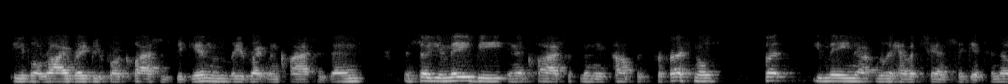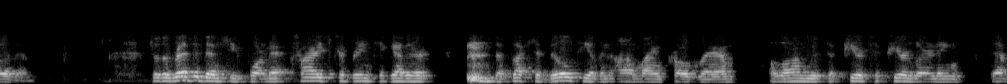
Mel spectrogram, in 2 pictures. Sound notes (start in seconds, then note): 14.7 cough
